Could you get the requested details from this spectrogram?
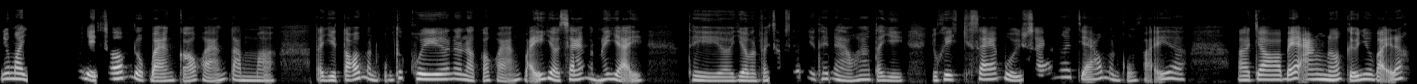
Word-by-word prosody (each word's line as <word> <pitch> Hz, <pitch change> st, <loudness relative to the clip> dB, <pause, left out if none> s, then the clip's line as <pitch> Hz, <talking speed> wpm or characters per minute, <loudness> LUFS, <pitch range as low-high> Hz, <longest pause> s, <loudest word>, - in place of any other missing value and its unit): Nhưng 260 Hz, +2 st, +1 dB
mà 260 Hz, -, +6 dB, 0.7 s
dậy 195 Hz, -, +5 dB
sớm 265 Hz, +2 st, +4 dB
được 195 Hz, -, +1 dB
bạn, 170 Hz, +2 st, +2 dB
cỡ 185 Hz, +1 st, -1 dB
khoảng 200 Hz, +4 st, -2 dB
tầm, 190 Hz, -6 st, -1 dB
à 180 Hz, 0 st, -1 dB, 0.4 s
tại 185 Hz, -, -1 dB
vì 190 Hz, -, +4 dB
tối 205 Hz, +8 st, +2 dB
mình 245 Hz, -, -2 dB
cũng 200 Hz, 0 st, -6 dB
thức 295 Hz, +7 st, -4 dB
khuya 240 Hz, -3 st, +7 dB
á, 240 Hz, -, +1 dB
nên 245 Hz, -2 st, -1 dB
là 190 Hz, -4 st, +1 dB
cỡ 180 Hz, +2 st, -4 dB
khoảng 205 Hz, +2 st, -4 dB
7:00 230 Hz, +2 st, +2 dB
sáng 220 Hz, +8 st, +1 dB
mình 235 Hz, -7 st, -2 dB
mới 240 Hz, +4 st, +1 dB
dậy. 200 Hz, -3 st, +2 dB, 0.4 s
Thì, 180 Hz, -4 st, 0 dB
ờ, 175 Hz, 0 st, -1 dB
giờ 180 Hz, +1 st, +1 dB
mình 170 Hz, 0 st, -2 dB
phải 180 Hz, 0 st, -3 dB
sắp -, -, -18 dB
xếp 310 Hz, -, -8 dB
như 260 Hz, -, -8 dB
thế 260 Hz, -, -3 dB
nào 205 Hz, -10 st, -2 dB
ha? 220 Hz, +5 st, -1 dB
Tại 185 Hz, -, -1 dB
vì 175 Hz, -1 st, -3 dB, 0.3 s
nhiều 185 Hz, -, -3 dB
khi 225 Hz, +3 st, +3 dB
s 220 Hz, 0 st, -17 dB
sáng 245 Hz, +4 st, 0 dB
buổi 195 Hz, -7 st, +1 dB
sáng 230 Hz, +7 st, -8 dB
á, 335 Hz, -, -5 dB
cháu 265 Hz, -, -2 dB
mình 240 Hz, -10 st, -5 dB
cũng 180 Hz, -2 st, -6 dB
phải, 265 Hz, -, -2 dB
a, 260 Hz, -3 st, -2 dB, 0.5 s
à, 200 Hz, 0 st, 0 dB
cho 220 Hz, +1 st, +2 dB
bé 230 Hz, +1 st, +3 dB
ăn 235 Hz, -5 st, +3 dB
nữa, 215 Hz, +3 st, +3 dB
kiểu 185 Hz, -, +3 dB
như 235 Hz, +2 st, +1 dB
vậy 195 Hz, -, +1 dB
đó. 255 Hz, -, +1 dB
220 Hz, 260 wpm, -22 LUFS, 185-245 Hz, 0.7 s, khuya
